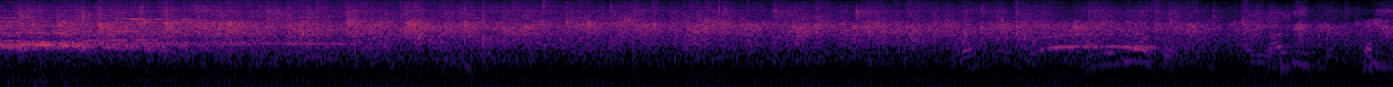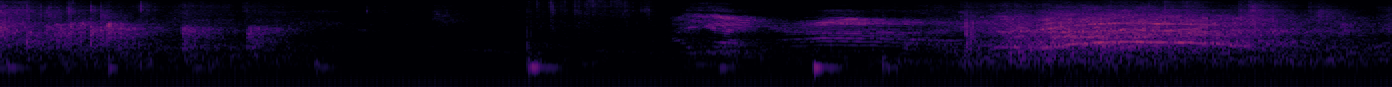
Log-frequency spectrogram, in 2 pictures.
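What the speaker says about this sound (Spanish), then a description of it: "Denle un fuerte aplauso." A church congregation claps for a preacher taking the platform. The applause is steady for about eight seconds, then fades into scattered sounds and brief murmurs.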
